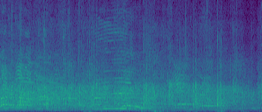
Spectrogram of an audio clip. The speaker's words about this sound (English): Somebody say praise the Lord. Clap your hands. Lift your voice. Magnify him.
